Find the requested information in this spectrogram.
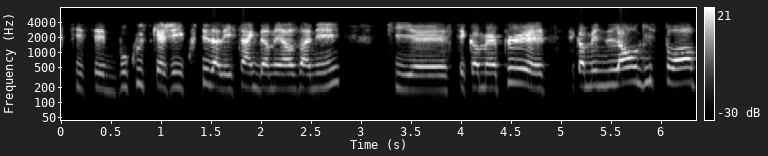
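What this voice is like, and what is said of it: Acadian French (Chiac) accent. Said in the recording (French): “le parler dont je parle en Acadie. Je viens du Nouveau-Brunswick... C'est un accent qui est différent... le chiac, c'est mon parler... c'est avec cet accent-là que je parle”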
